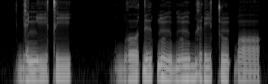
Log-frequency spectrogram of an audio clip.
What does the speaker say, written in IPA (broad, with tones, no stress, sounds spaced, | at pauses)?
ɡ ɛ˨ ɲ iː˨ t i˧ | ɡ͡b oː˨ ɗ ɨ˦ ɓ ũ˨ ɡ͡b ũ˦ ɡ͡b ɨ˧ ɾ i˦˨ t ũ˨ ɓ ɔ˨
